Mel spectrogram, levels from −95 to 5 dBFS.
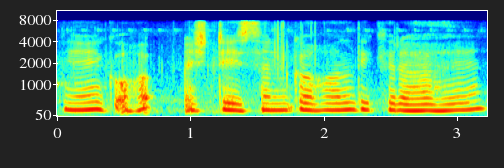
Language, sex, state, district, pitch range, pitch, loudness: Hindi, female, Haryana, Rohtak, 200-220 Hz, 210 Hz, -13 LUFS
